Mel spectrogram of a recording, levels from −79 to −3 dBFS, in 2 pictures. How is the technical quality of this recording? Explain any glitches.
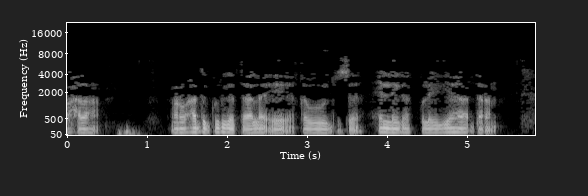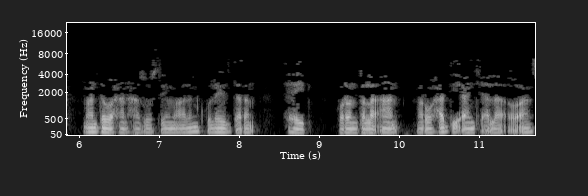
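Poor: throughout, the speech sounds watery and swirly with smeared attacks and no treble above 9.3 kHz, likely heavy MP3 compression at a bitrate around 16 kbps, dropping weak frequency lines.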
